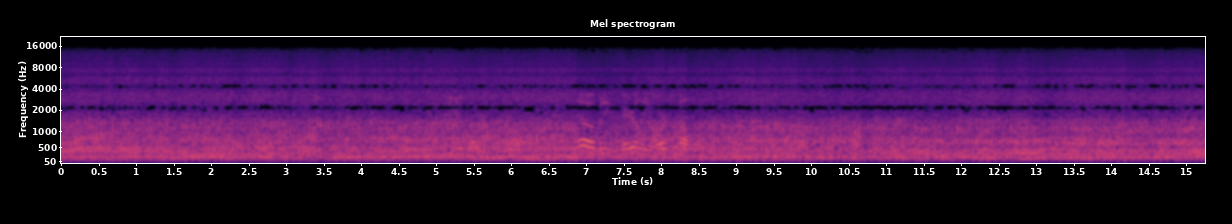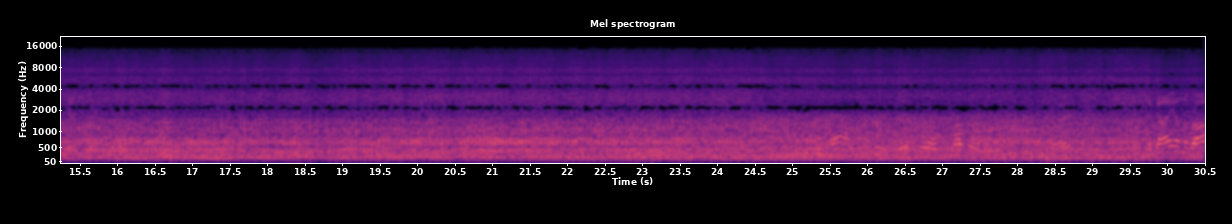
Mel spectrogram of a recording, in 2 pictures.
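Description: Steady roar of a flash-flooded desert creek rushing over rocks, mixed with the running rotor and engine of a rescue helicopter hovering over the canyon. Faint voices come through about seven seconds in and again near the end.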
